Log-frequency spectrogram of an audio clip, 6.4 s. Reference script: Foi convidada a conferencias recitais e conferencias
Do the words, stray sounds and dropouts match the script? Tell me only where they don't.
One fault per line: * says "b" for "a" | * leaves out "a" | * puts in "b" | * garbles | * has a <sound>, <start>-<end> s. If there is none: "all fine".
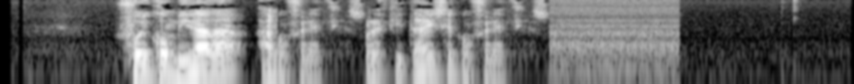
all fine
